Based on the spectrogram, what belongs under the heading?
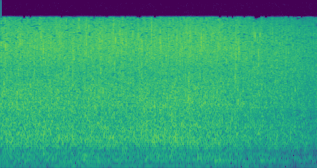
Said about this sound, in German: Vor ihnen braust ein wilder Bach quer über den Weg.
